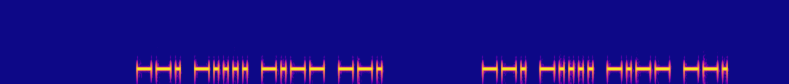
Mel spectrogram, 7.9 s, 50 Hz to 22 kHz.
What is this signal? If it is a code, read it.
Morse code, heard as a keyed tone, about 25 wpm, 700 Hz. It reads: G6YG G6YG
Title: DXCC-100 Call Signs - 4 Characters - Repeated 2x - 25wpm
